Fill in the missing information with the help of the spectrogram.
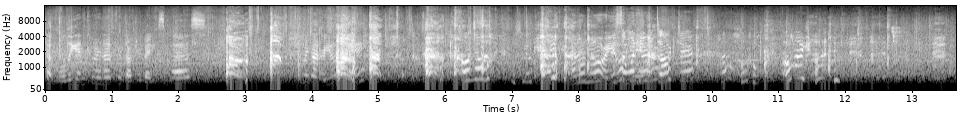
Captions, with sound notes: ...coming up for Dr Betty’s class [coughing and choking] Oh my god are you okay? Oh, no. - I don’t know - Is someone here a doctor? - [choking] - Oh my god!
